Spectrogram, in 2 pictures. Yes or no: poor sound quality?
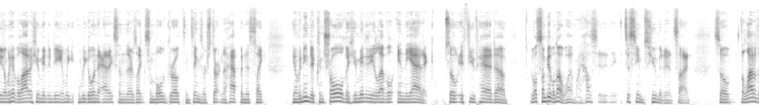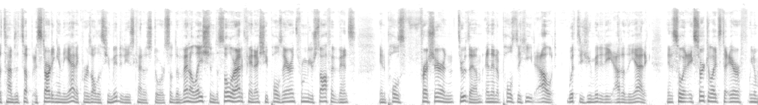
no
